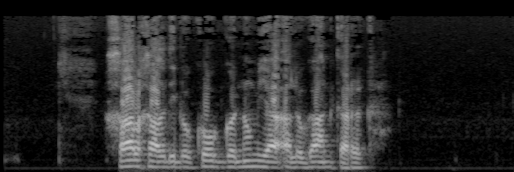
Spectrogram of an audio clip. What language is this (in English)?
Ormuri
